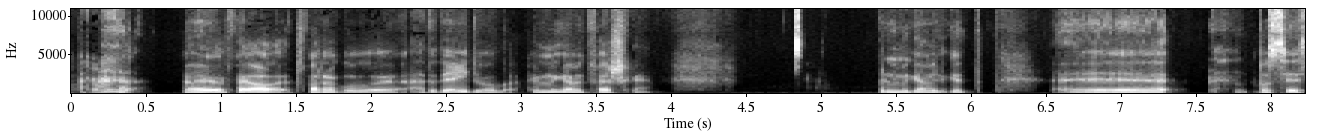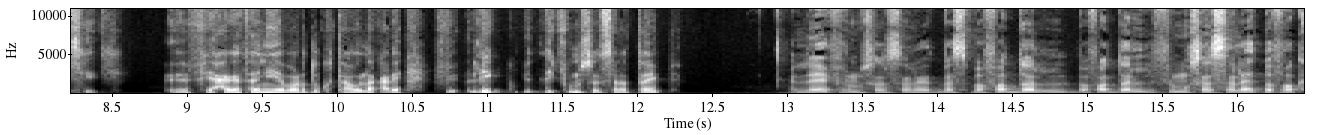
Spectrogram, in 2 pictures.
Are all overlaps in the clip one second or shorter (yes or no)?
yes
